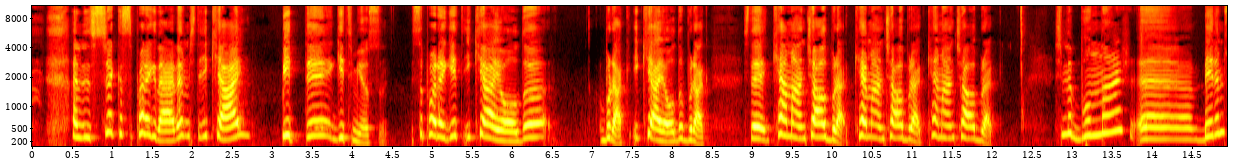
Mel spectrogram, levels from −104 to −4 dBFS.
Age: 30-49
